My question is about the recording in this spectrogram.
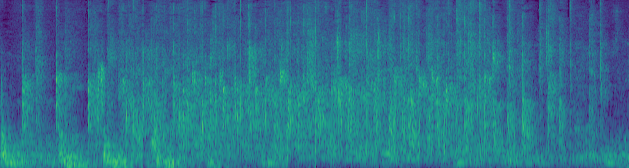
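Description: Audience applauding: dense clapping that starts suddenly and eases off near the end.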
